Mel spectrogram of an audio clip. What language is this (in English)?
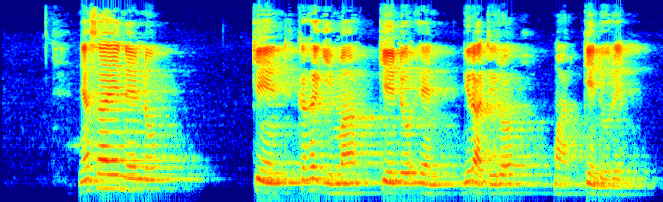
Luo (Kenya and Tanzania)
